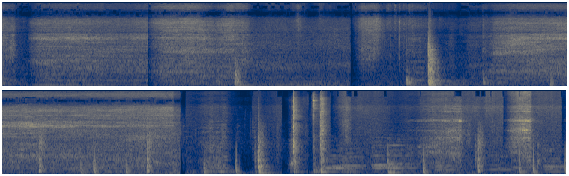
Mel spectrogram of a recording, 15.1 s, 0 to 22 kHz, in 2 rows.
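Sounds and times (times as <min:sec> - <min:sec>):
sharp wooden knocks: 0:05.4 - 0:06.1, 0:07.2 - 0:11.9, 0:13.1 - 0:14.8
scraping rub on wood: 0:06.4 - 0:11.0, 0:12.7 - 0:14.9.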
